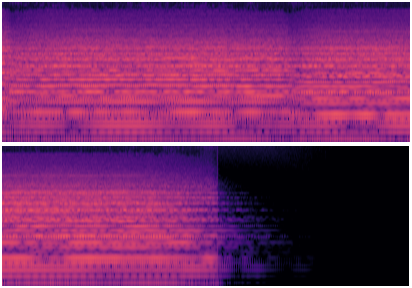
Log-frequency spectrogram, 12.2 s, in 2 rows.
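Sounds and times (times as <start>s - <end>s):
chorale tune: 0.0s - 9.6s.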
